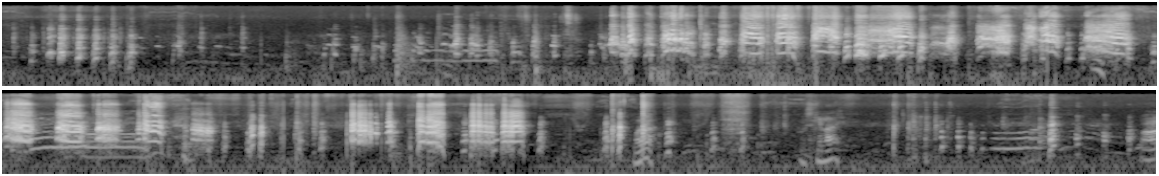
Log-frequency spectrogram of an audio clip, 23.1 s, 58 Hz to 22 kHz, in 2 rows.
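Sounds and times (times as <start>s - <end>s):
chicken squawking loudly: 6.0s - 14.2s, 15.0s - 17.0s.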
